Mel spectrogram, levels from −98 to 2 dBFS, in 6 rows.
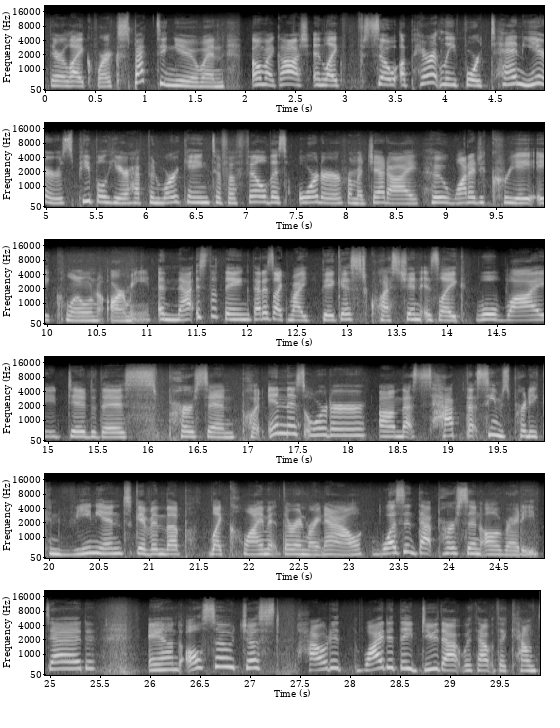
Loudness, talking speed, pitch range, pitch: -20 LUFS, 180 wpm, 215-275 Hz, 240 Hz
